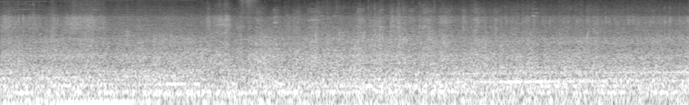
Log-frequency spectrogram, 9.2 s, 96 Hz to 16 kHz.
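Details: 2021 Marcopolo Torino S long-body city bus on Mercedes-Benz OF-1721 BlueTec 5 chassis, BR Mobilidade route 927: steady low droning hum under road rumble while cruising from the rear differential. Differential growl.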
